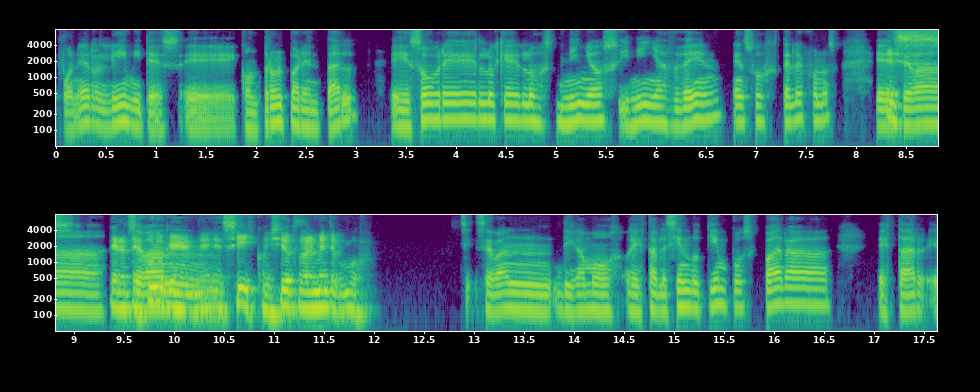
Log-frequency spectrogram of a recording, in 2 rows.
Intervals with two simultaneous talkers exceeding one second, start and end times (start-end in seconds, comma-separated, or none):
8.3-10.6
